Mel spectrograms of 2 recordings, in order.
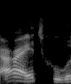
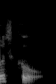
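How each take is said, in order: First: Said in the usual way. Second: Softer, dropped away; a low aside to himself; quiet repeat. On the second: Retold or imitated. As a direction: let the second one fade to almost nothing. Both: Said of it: "McIntyre's like".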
